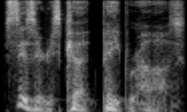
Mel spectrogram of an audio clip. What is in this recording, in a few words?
eng taunt rps win; vo; taunts; tf2; engy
